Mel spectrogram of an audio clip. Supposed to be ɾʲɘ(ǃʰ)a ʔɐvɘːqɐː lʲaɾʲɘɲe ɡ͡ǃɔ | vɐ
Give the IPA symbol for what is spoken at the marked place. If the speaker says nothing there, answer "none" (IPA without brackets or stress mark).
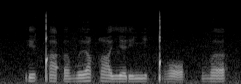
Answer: ǃ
